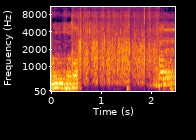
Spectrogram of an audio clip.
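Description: Audience applause at a talk by ISRO scientists, a broad burst of clapping that rises, thins out, then swells again near the end, with a speaking voice over the start.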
